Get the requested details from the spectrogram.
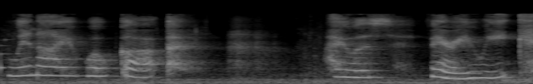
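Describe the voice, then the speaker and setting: Extremely high in pitch, a put-on character voice moves at a very slow pace with long, frequent pauses over clear background noise. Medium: video game. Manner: terse, halting.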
